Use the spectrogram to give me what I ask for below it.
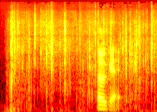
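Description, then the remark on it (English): A crumpled sheet of paper with a nominee's name written on it is unfolded and smoothed out, giving a steady run of dry crinkles and crackles, with a brief voice sound cutting in midway. “We have all of the nominees just written on crumpled up sheets of paper that we decrinkle.”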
